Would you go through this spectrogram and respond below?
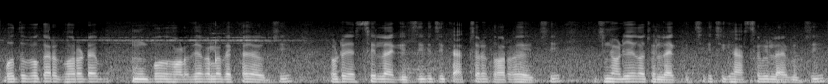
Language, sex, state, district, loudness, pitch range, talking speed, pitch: Odia, male, Odisha, Khordha, -14 LUFS, 115-130 Hz, 165 wpm, 125 Hz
